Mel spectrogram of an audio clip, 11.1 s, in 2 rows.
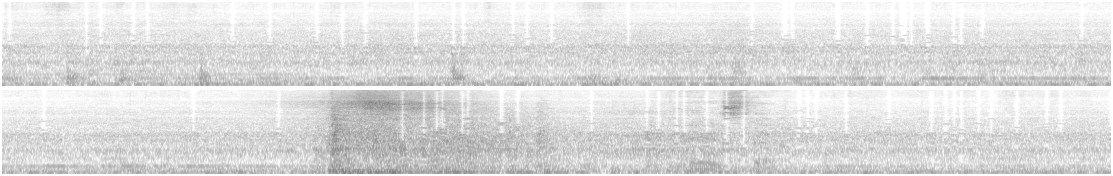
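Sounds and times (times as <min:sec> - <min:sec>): faint steady hum: 0:00.0 - 0:11.0
train wheels rumbling on track: 0:00.0 - 0:11.0
loud rushing noise: 0:06.3 - 0:10.0.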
